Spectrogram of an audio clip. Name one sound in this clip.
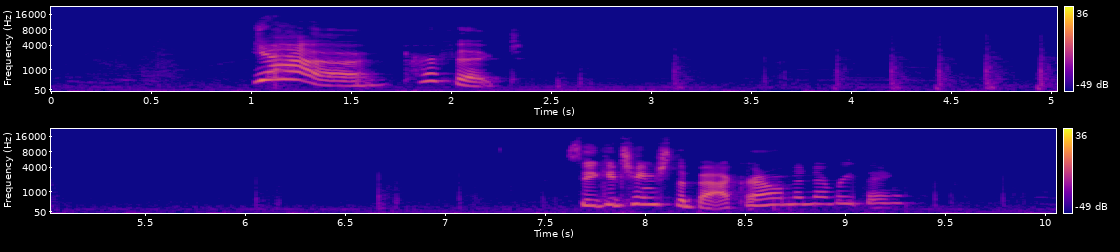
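A young woman speaks with animation into a headset microphone, close by.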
